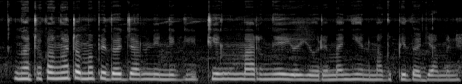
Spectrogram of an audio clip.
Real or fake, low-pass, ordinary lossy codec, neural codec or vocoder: fake; none; none; vocoder, 44.1 kHz, 128 mel bands every 512 samples, BigVGAN v2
